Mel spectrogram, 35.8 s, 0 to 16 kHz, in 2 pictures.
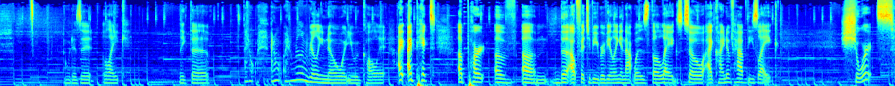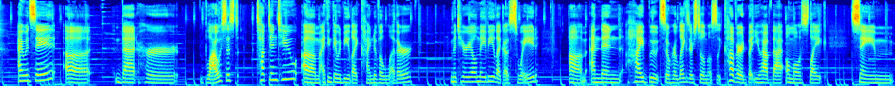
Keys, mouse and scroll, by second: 1.7 space, 6.6 space, 8.5 space, 9.8 ctrl+z, 17.0 ctrl+z, 17.6 ctrl+z, 19.2 e, 21.1 scroll, 21.6 scroll, 22.4 scroll, 25.7 space, 26.2 space, 26.9 e, 27.2 b.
